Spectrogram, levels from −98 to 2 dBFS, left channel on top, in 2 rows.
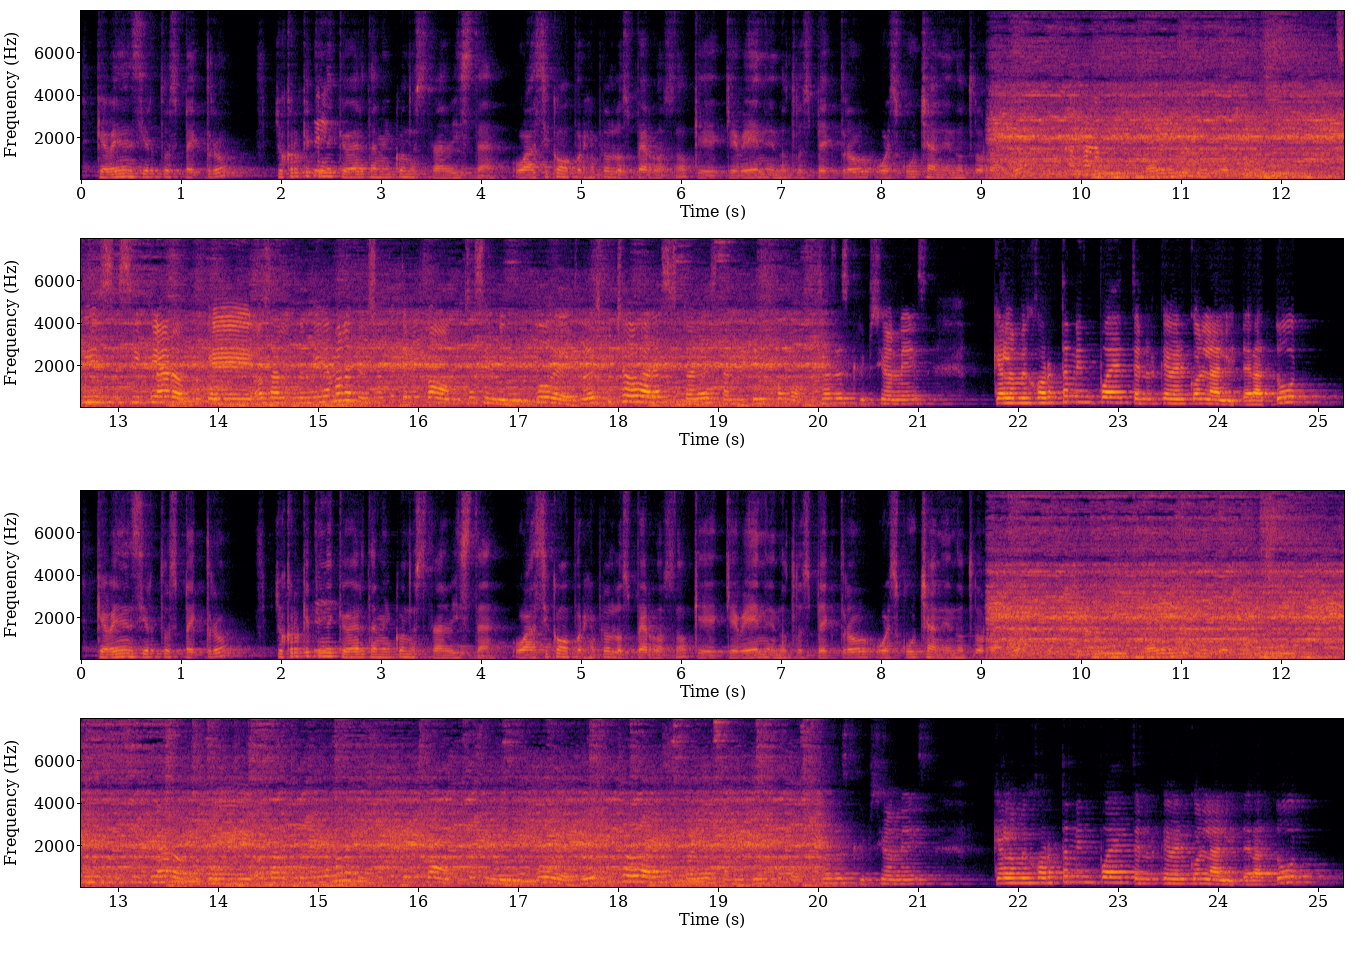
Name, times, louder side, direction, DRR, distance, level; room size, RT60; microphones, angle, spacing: voice 1, 0.2-1.5 1.9-10.0 10.6-12.1 13.0-13.1, right 1 dB, 20° right, 10 dB, 0.5 m, -36 dB
sound 1, 9.0-20.0, right 1 dB, 85° right, 3.6 m, -29 dB
voice 2, 9.9-10.3 12.6-21.0 21.8-24.8, left 4 dB, 70° left, 8 dB, 0.7 m, -27 dB
14.5 x 6.0 x 5.3 m, 1.2 s
head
